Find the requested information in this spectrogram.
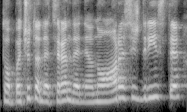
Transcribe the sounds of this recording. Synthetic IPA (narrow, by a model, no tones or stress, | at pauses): t̪uɔpɐt͡ʃʲʊt̪ɐd̪ɐt̪ʲsʲɪɾɐnd̪ɐnʲɛnoːɾɐsɪʒʲd̪ʲɾʲiːsʲt̪ʲɪ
